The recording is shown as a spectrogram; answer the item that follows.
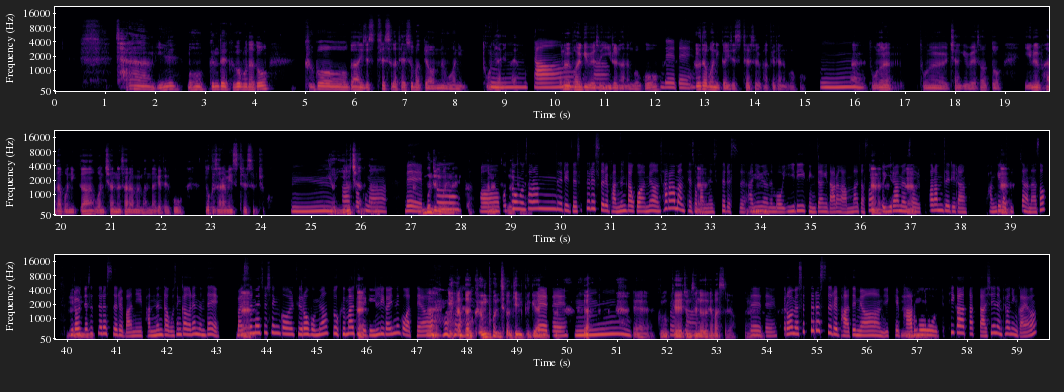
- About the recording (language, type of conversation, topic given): Korean, podcast, 스트레스를 받을 때는 보통 어떻게 푸시나요?
- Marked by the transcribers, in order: teeth sucking; other background noise; teeth sucking; laugh; laughing while speaking: "근본적인"; laugh; tapping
